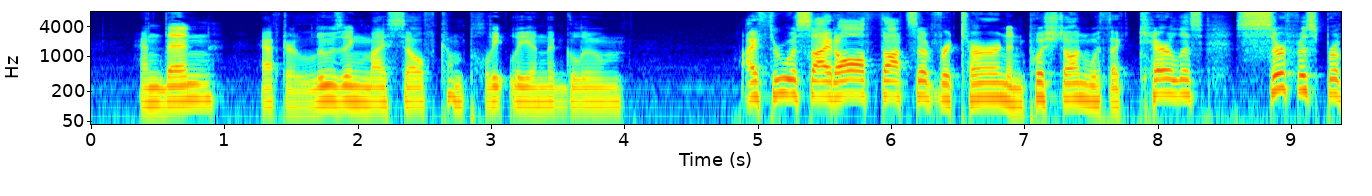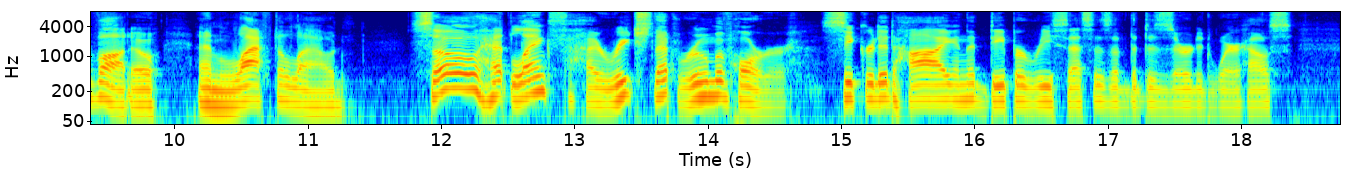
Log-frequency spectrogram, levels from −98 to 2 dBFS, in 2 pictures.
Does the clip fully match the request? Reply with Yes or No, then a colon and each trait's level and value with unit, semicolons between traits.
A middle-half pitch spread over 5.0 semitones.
No: average, 4.7 semitones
